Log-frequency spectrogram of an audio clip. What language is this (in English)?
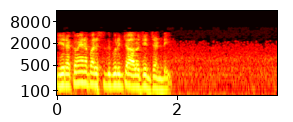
Telugu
